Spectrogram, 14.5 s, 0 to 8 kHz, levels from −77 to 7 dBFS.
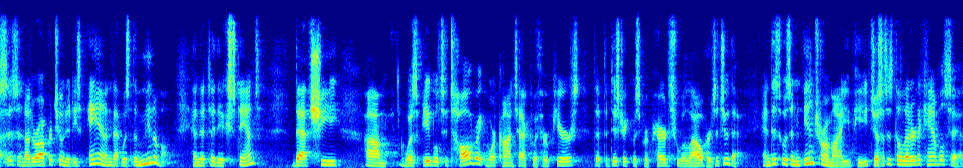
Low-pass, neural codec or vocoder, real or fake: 7.2 kHz; codec, 16 kHz, 0.8 kbps, ZipCodec; fake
